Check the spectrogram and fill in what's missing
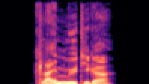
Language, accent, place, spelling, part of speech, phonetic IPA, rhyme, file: German, Germany, Berlin, kleinmütiger, adjective, [ˈklaɪ̯nˌmyːtɪɡɐ], -aɪ̯nmyːtɪɡɐ, De-kleinmütiger.ogg
- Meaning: inflection of kleinmütig: 1. strong/mixed nominative masculine singular 2. strong genitive/dative feminine singular 3. strong genitive plural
